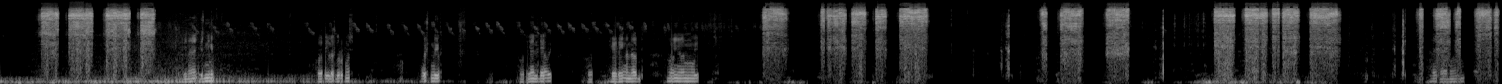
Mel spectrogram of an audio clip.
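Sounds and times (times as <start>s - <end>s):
aerosol spray hissing bursts: 0.4s - 1.6s, 7.6s - 9.3s, 10.4s - 11.3s, 12.1s - 13.4s, 14.2s - 15.0s.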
